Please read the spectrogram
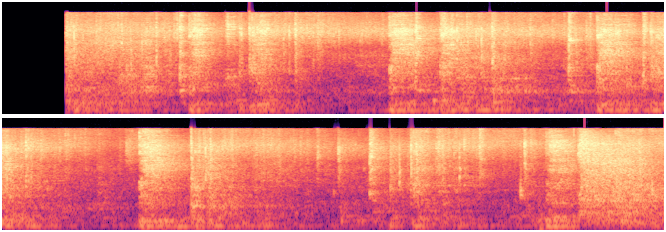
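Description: Rotary apple coring and slicing machine running, a steady motor hum under a burst of rushing mechanical noise about once a second as it cycles through its coring and cutting strokes.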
